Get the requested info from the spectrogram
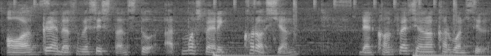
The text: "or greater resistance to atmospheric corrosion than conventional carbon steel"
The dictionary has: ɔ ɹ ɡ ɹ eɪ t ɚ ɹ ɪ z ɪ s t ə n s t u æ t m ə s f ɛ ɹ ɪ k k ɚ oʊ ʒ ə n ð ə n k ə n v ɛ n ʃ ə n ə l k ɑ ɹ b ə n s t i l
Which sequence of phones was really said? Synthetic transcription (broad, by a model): ɔ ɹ ɡ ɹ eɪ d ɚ ɹ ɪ s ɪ s t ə n s t u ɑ t m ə s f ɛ ɹ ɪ k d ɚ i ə n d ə n k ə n f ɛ n s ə n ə l k ɑ ɹ b ə n s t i l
